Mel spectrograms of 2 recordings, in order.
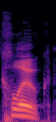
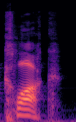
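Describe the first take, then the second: First: The vowel is an 'oo' sound. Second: The vowel is the 'uh' sound of duck. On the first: The speaker calls it right. "It's pronounced Klook" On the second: The speaker calls it wrong. "It's not Cluck"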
